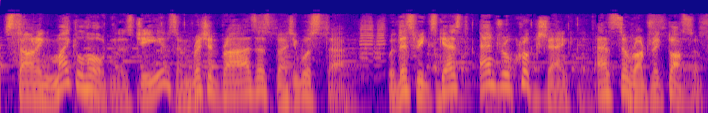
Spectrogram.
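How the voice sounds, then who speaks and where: A man's voice: mid-range voice, huge pitch swings, normal speed. A man with a British accent reading scripted broadcast credits as a radio announcer. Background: music.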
